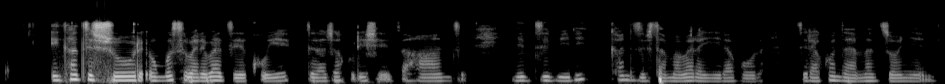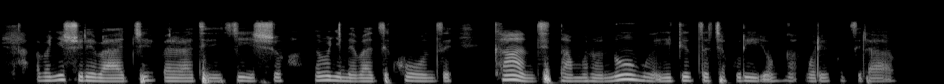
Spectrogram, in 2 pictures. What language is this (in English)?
Rundi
